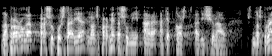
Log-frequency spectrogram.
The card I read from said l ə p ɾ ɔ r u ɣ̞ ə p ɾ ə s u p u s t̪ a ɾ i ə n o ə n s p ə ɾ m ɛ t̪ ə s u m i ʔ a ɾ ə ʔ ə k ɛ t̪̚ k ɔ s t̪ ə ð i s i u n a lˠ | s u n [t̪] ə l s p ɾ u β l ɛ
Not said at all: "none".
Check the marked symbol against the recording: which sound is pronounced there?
d̪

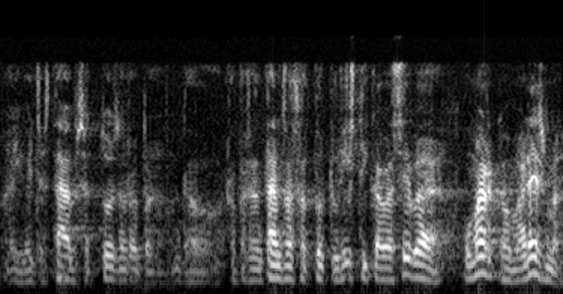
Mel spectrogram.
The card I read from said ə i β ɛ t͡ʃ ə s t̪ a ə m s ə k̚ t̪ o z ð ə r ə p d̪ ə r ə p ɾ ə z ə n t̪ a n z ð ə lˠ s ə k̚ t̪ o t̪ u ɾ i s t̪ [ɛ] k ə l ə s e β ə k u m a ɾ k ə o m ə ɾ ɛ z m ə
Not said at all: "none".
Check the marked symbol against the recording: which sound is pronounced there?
i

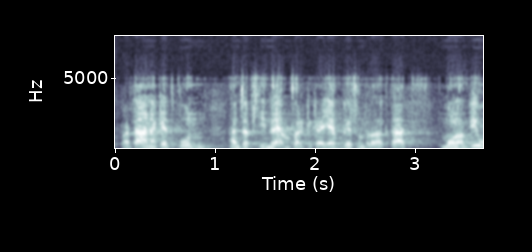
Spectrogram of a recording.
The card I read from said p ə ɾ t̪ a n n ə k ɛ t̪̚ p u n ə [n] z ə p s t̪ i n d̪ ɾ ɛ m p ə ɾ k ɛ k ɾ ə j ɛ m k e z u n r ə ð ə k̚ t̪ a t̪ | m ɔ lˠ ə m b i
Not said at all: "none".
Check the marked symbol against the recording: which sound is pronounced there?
n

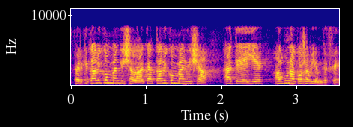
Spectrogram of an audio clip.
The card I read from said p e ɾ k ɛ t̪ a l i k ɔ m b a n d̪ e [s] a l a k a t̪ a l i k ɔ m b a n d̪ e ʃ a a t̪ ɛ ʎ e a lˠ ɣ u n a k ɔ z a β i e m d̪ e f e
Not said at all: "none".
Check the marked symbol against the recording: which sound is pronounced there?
ʃ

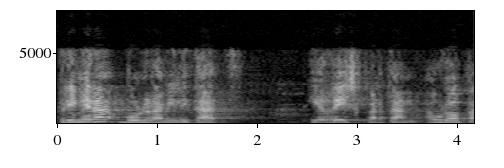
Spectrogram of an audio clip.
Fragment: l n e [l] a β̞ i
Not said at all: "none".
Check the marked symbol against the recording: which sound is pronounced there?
ɾ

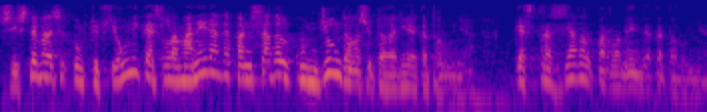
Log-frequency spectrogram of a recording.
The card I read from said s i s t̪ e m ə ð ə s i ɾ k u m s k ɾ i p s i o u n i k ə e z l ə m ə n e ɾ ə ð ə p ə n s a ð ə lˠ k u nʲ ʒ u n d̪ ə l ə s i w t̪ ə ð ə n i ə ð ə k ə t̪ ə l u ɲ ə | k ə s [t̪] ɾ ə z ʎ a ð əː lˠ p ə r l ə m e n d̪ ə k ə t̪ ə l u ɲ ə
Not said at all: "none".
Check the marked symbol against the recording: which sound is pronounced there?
t̪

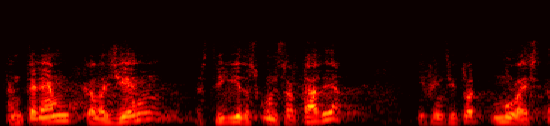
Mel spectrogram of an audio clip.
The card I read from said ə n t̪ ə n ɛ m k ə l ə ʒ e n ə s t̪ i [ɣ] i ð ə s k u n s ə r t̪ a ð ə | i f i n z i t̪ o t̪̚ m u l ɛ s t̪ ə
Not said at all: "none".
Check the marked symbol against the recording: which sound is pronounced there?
ɣ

